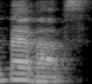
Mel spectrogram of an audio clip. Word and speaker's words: baobab: Monique has asked, how do you pronounce the Baobabs?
